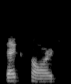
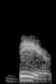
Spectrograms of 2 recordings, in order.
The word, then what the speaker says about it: Bexar: And by the way, just so that the viewers are aware, so our county down here, while it phonetically sounds like Bexar, it's actually pronounced bear, like the animal.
